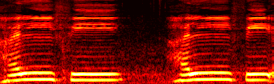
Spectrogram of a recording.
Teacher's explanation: حل فی 1 کاؤنٹ کے لیے آواز جائے گی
